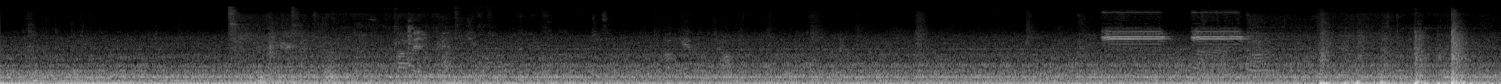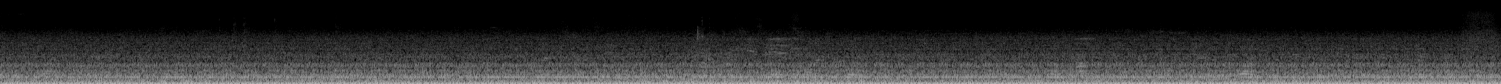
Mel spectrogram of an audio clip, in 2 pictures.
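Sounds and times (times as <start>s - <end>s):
bus engine drone: 0.0s - 30.0s
short electronic beeps: 11.0s - 12.5s
loud thumps and knocks: 13.1s - 14.8s.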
